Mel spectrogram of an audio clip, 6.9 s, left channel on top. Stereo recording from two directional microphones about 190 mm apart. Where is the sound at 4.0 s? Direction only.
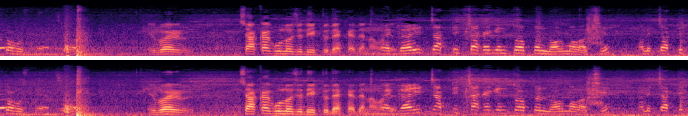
35° left (ahead or behind).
